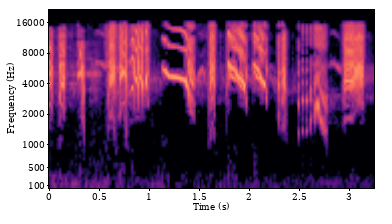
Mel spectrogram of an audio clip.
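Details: Oriental magpie-robin female used as a lure, singing to attract a male: a rapid, loud run of varied notes, rasping bursts, and clear downward-slurred whistles packed into about three seconds.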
